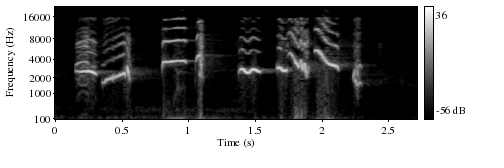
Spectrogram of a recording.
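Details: Kacer, the oriental magpie-robin, kept in a cage, sings to provoke another bird; short, clear whistles and rising slurs alternate with buzzy, rattling notes in quick succession.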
